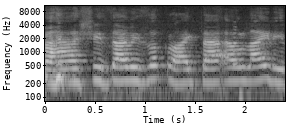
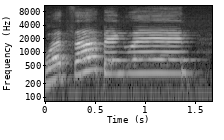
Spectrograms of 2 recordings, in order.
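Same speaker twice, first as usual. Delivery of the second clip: put-on cool American accent, pitched up; 7 semitones higher, 4 dB louder than usual. Planning to go to England and greet the country: American accent. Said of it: "talk like this now".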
